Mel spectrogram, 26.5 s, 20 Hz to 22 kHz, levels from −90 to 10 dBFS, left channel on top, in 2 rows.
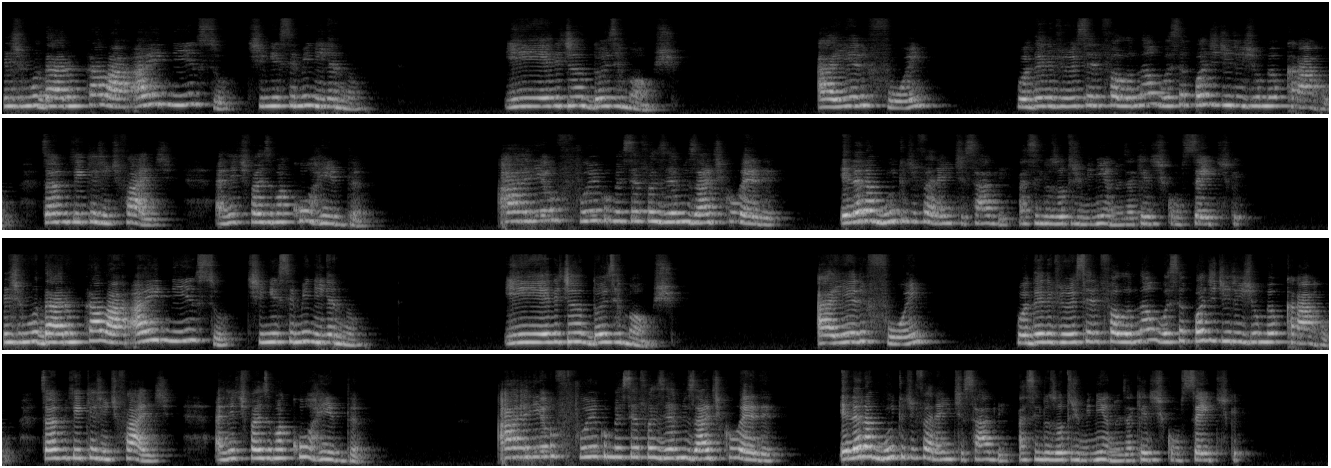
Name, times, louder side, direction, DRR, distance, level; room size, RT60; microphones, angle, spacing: voice 1, 0.0-3.6 5.0-6.7 8.1-9.2 10.2-13.3 13.7-14.9 15.4-16.9 18.2-21.0 21.6-25.6, right 3 dB, 55° right, 6 dB, 0.3 m, -25 dB
2.4 x 2.2 x 2.5 m, 0.39 s
head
